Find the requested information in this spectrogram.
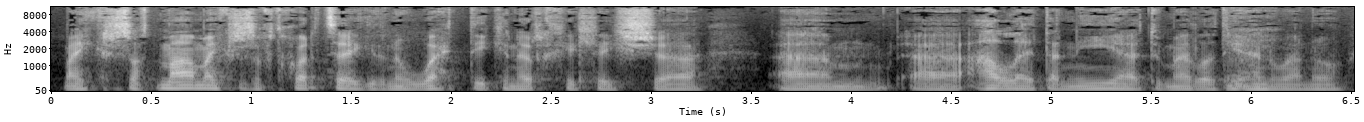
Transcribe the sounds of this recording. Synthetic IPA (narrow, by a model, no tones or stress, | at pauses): majkʰrɔ̥sɔftmamajkʰrɔsɔftχwɛrtʰeːɡiðanuːwɛd̥ikʰənərχiɬejʃa | əːməːalˠɛdaniːad̥wimɛðlˠɔdihɛnwanu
